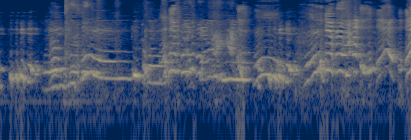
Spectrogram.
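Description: Baby laughing in a long, nearly unbroken run of high-pitched peals.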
